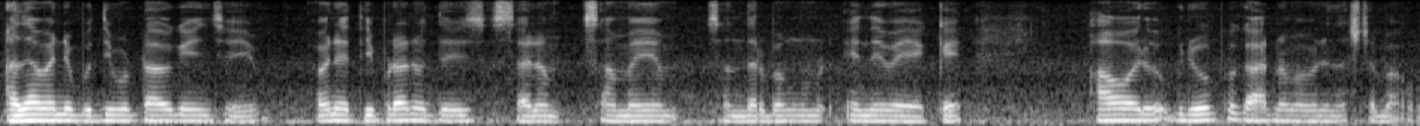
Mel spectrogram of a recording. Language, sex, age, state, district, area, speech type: Malayalam, male, 18-30, Kerala, Kozhikode, rural, spontaneous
